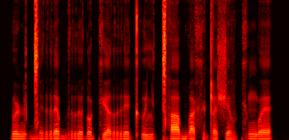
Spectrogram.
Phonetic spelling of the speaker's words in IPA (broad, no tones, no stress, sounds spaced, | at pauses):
ɯ ɳ ə ɡ͡ǀ e r ɛ b r ɯ ɗ ɔ kʲ a r e kʼ ɯ lʲ ə ǀʰ a b w a x e ʈ a ʃ ɛ v kʲ ɯ ŋʷ ɛ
